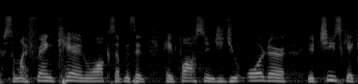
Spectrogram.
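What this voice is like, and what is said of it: Kenyan accent. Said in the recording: “my Kenyan accent”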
